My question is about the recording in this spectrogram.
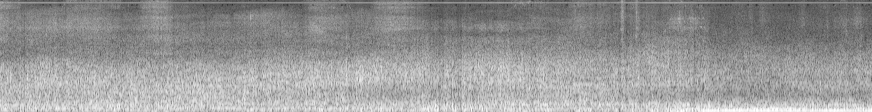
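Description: Road traffic passing on a nearby town street: a steady wash of car and engine noise, with a deeper rumble building near the end as a heavier vehicle goes by.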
